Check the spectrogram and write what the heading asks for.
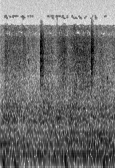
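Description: Soft footsteps and handling noise from a handheld camera carried while walking: a low rumble with dull thumps about twice a second and a couple of faint clicks.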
